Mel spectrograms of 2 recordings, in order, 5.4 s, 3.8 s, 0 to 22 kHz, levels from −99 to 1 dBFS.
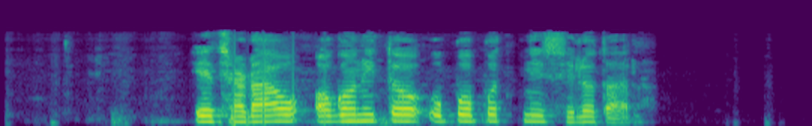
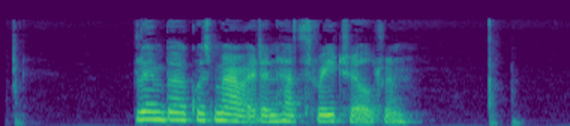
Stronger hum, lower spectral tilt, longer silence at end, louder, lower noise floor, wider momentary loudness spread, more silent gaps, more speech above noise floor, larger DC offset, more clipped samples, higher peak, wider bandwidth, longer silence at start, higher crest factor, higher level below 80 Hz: neither; about the same, -5.5 dB/octave vs -5.5 dB/octave; first, 1.25 s vs 0.35 s; first, -16 LUFS vs -27 LUFS; first, -84 dBFS vs -78 dBFS; about the same, 8 LU vs 8 LU; neither; first, 69 dB vs 51 dB; neither; neither; first, -2 dBFS vs -12 dBFS; second, 8 kHz vs 11.5 kHz; first, 1.3 s vs 0.1 s; about the same, 16 dB vs 18 dB; first, -54 dBFS vs -66 dBFS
